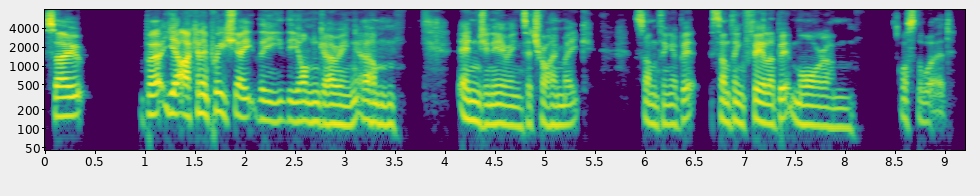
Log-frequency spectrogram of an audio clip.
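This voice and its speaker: A man's voice: mid-range voice, normal speed, dark tone, no room sound, clean studio sound. A man co-hosting a podcast, talking in an easygoing, enthusiastic way. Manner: easygoing, enthusiastic fan talk. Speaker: podcast co-host. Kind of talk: casual chat.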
